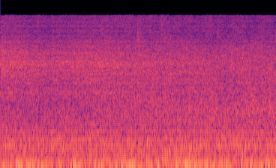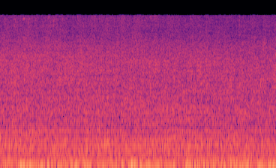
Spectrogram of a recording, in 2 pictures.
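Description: Yogurt-marinated chicken poured into hot mustard oil and fried onions in a kadai, sizzling steadily as it hits the oil.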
